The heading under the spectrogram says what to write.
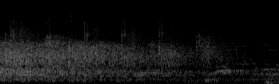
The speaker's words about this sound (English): Oh, Mount Zion, clap for yourselves. I'm so proud.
